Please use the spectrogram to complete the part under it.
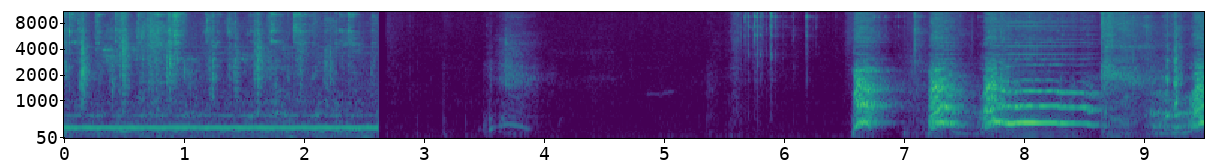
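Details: Domestic dog named Buddy, pet in a home. A steady electrical hum runs first, then a short silence. Four or five loud, short barking yelps with whiny harmonic tones follow in quick succession over the last three seconds.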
